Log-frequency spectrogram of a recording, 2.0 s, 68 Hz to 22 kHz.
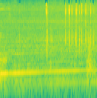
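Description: A 2008 Cadillac XLR-V pulls hard from a 15 mph roll, its engine a steady, strong droning hum close by, with light rustle over the top.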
